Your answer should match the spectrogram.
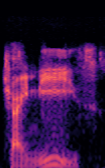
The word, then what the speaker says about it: Chinese: chinese chinese all right the stress is on ease chinese chinese when you put it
